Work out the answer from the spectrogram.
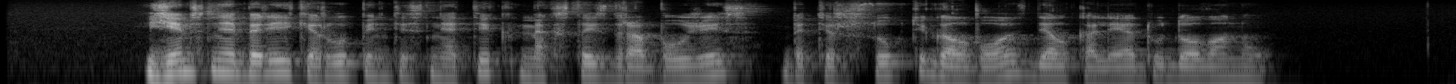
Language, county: Lithuanian, Utena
